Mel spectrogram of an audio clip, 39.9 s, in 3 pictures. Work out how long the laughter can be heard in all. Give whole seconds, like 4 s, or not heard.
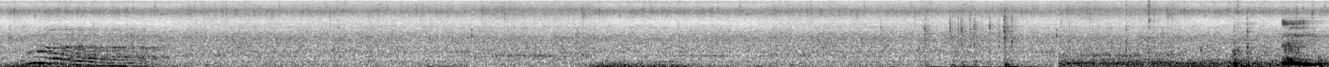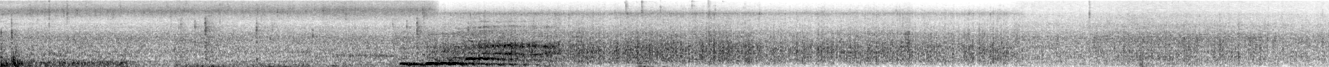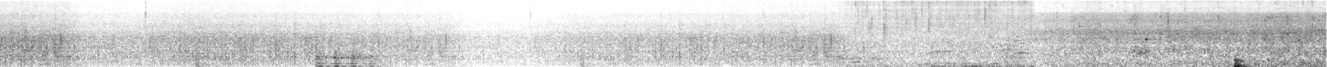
4 s.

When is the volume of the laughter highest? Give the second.
18 s.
